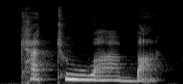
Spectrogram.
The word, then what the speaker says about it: catuaba: And it's pronounced properly with a bit of South American flourish, catuaba. Although I'm gonna probably just say it in a in in an American kind of way.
